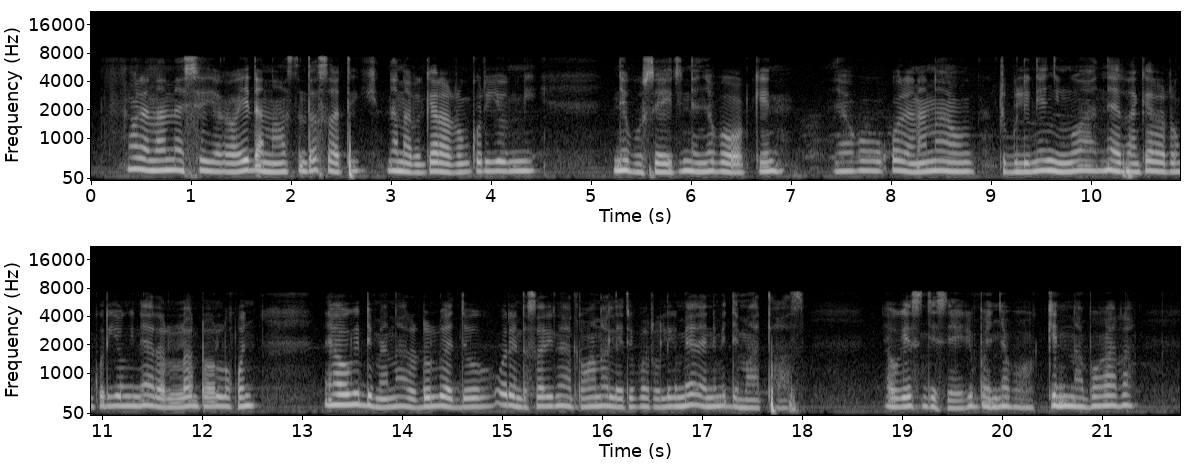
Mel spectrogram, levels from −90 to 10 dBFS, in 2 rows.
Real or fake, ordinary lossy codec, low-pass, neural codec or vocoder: real; none; 7.2 kHz; none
